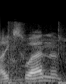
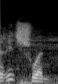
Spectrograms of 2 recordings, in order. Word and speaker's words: Rich Swann: Donc, nous en étions maintenant à Neuville face à Rick Swann pour le titre Cruiserweight. Face à Rich Swann. Rich Swann? Moi, je prononce Rick. Ah non, c'est Rich Swann.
